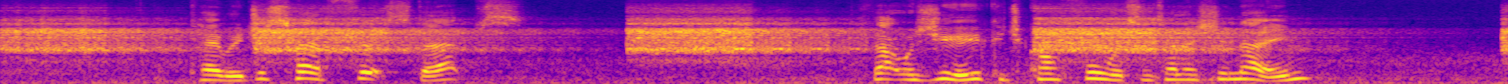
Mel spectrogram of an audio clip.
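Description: An adult man speaks.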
